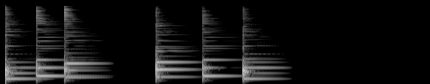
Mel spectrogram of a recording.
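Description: Sampled handbells from the Bolder Sounds Handbells V2 library played from a keyboard: a quick run of three struck bell notes, then, after a short gap, another run of three. Each note rings only briefly before it is damped, as the sustain is switched off.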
